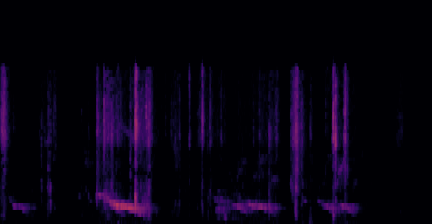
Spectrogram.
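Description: A bird calling faintly and repeatedly, each call a short note sliding downward, about five over a few seconds. Faint rustles and clicks sound between the calls.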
